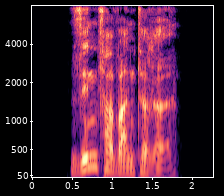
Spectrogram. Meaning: inflection of sinnverwandt: 1. strong/mixed nominative/accusative feminine singular comparative degree 2. strong nominative/accusative plural comparative degree
- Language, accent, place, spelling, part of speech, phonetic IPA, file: German, Germany, Berlin, sinnverwandtere, adjective, [ˈzɪnfɛɐ̯ˌvantəʁə], De-sinnverwandtere.ogg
